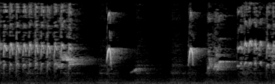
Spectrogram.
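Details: Short passage from a caged Orange-bellied Leafbird's 'tembakan' training song: a high buzzy trill, a sharp whistled note, a lower slurred whistle, then another chirp and a renewed trill.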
